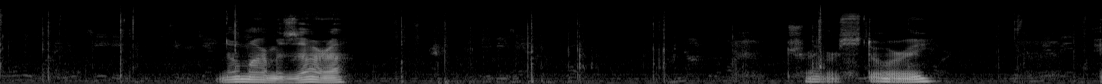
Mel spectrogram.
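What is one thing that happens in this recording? Trading cards rustle and click softly as they are flipped through by hand.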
